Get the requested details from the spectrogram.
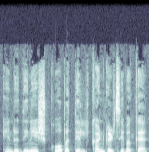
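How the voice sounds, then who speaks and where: A woman narrating a romance audio novel in a steady, even storytelling manner. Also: lowish voice, normal speed.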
